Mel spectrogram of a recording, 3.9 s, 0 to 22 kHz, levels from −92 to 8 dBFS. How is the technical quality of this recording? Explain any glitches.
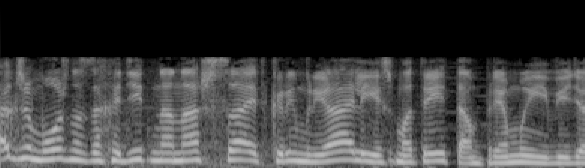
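The technical quality of the recording is sound, with no glitches to explain.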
